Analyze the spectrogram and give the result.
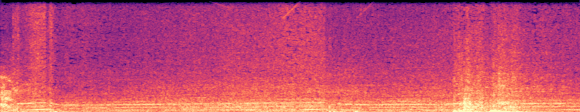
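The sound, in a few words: Lamborghini Gallardo engine in video game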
